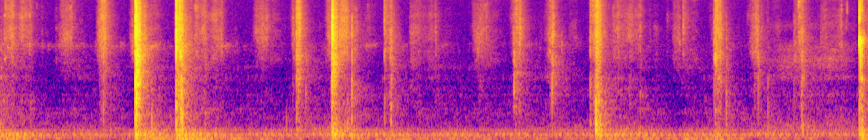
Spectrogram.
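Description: Tarot cards being shuffled by hand, with irregular crisp riffles and snaps of the deck, some sharp and loud and others softer, over a low steady hum.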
